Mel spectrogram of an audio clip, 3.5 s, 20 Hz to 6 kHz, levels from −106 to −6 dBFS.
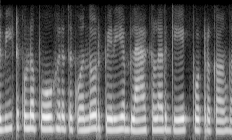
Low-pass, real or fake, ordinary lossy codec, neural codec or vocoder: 5.4 kHz; fake; none; codec, 24 kHz, 1.2 kbps, DualCodec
